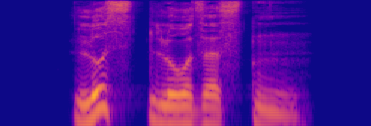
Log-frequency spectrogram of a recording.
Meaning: 1. superlative degree of lustlos 2. inflection of lustlos: strong genitive masculine/neuter singular superlative degree
- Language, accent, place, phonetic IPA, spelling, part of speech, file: German, Germany, Berlin, [ˈlʊstˌloːzəstn̩], lustlosesten, adjective, De-lustlosesten.ogg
